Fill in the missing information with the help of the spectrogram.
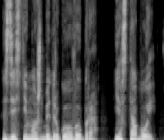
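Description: A man's voice: high-pitched, quick pace, warm tone, dry recording, clean studio sound, pitched above the performer's own voice, close to an everyday voice. A man reading an audiobook, voicing a timid young pregnant wife in a raised, pleading voice. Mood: tearful pleading.

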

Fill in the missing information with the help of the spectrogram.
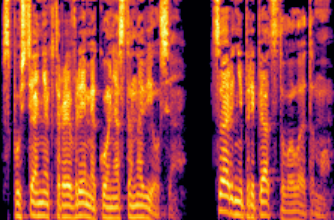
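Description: A man narrating a fantasy audiobook in a measured, even storytelling manner. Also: on the low side.

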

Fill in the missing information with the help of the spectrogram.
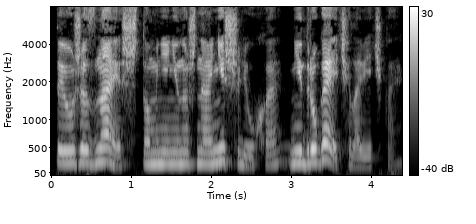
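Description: A woman's voice: medium pitch, fairly even intonation, normal speed, lightly acted. A woman voicing a cold, arrogant ancient male dragon who speaks with mocking indifference.

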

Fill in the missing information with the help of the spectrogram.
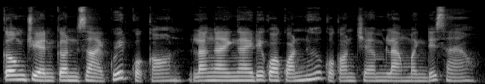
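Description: A woman voicing a vain, sharp-tongued rich mistress who scolds and mocks. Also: lowish voice, fairly even intonation, brisk, close to an everyday voice. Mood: sour. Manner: scolding, sour and mocking.

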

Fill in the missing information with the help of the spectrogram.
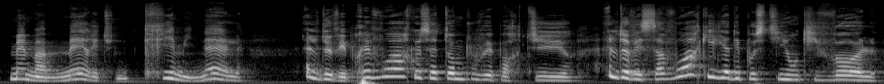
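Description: A woman narrating a novel as an audiobook in a measured, expressive first-person reading. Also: mid-range voice. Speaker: audiobook reader.

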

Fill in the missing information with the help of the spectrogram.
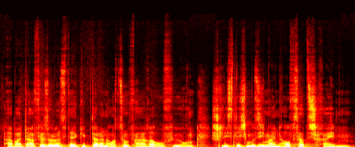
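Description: A man voicing a greedy, cocky young male dragon with a mellow, husky voice. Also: mid-range voice, fast talker, natural voice.

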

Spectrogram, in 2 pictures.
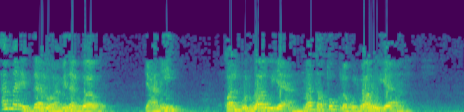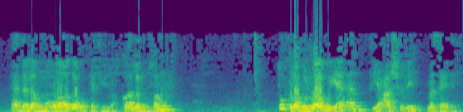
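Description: A man teaching an Arabic grammar lesson, reading from a text and explaining it step by step, repeating examples slowly. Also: on the high side, lively intonation. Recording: muffled, echoey room, mic far off.

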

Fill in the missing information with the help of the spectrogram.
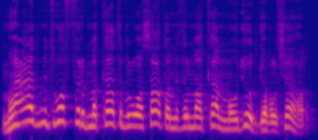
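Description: Man voicing a shrill pushy stock tipster. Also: expressive, normal speed. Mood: insistent. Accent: Gulf Arabic. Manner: insistent, indignant, loud. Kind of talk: audiobook character voice.

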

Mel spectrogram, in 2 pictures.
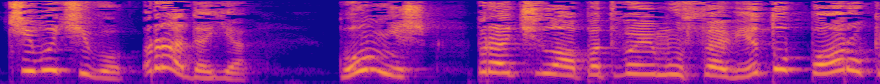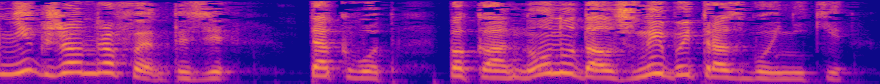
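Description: Woman doing a spry cheeky old grandma, high and lively. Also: normal speed, dull audio. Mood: delighted.

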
